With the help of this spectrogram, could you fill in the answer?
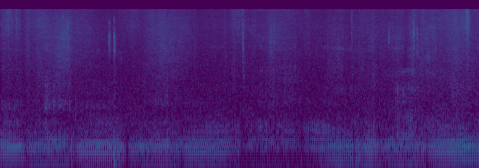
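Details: Low continuous purring from Angelus, a friendly rescued male house cat, the rumble pulsing in breath-length phases with short dips between them and light rustling in the background.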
